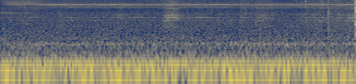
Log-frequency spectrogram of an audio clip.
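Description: Passenger train running, heard from inside the carriage: a steady low rumble with a faint, steady high whine above it.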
